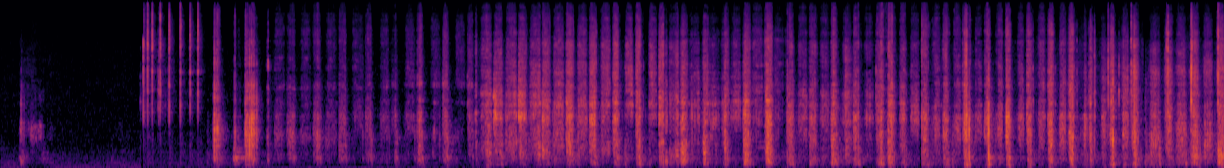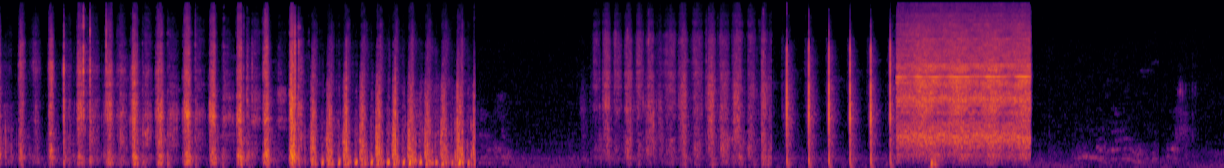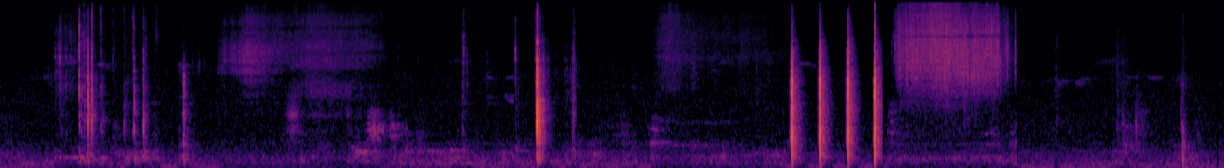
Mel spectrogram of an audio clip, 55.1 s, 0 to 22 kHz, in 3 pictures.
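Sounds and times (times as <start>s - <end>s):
saw cutting through a shoe: 4.1s - 25.5s, 27.2s - 30.0s, 31.7s - 33.8s.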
